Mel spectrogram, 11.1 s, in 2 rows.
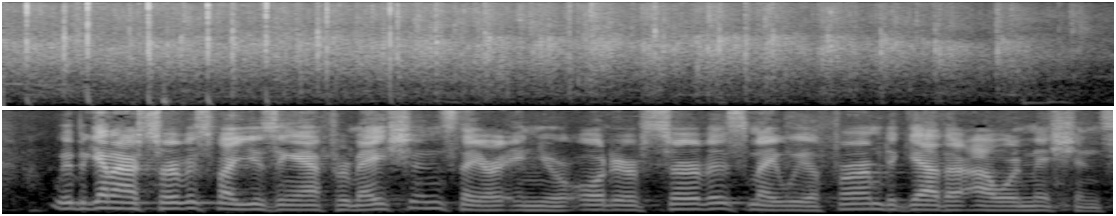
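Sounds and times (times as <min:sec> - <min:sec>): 
audience applause: 0:00.0 - 0:05.4
speech: 0:05.8 - 0:11.1.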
